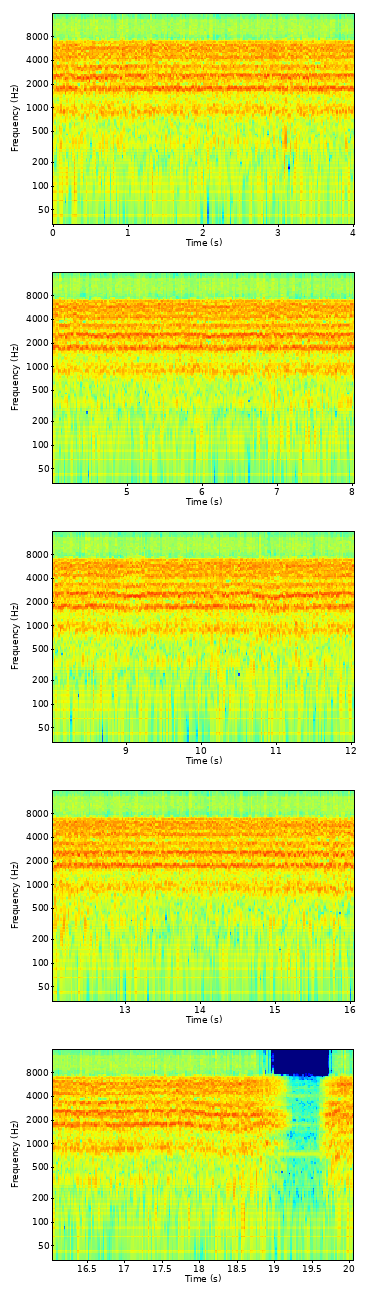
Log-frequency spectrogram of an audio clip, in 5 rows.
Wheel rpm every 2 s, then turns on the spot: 230, 230, 230, 230, 230, 230, 240, 230, 220, 100.
none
